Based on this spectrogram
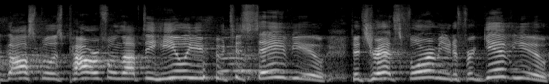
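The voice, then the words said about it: Raised, loud preaching voice. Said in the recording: “I'm raising my voice”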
